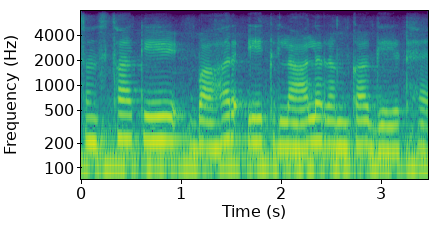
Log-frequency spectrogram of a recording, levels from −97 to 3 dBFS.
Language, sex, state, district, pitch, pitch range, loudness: Hindi, female, Punjab, Fazilka, 100 Hz, 90-105 Hz, -13 LUFS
